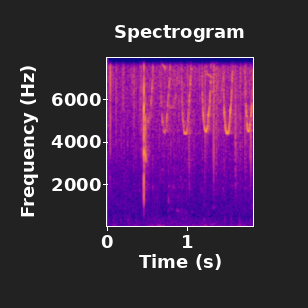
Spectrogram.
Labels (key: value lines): label: biophony, dolphin
recorder: SoundTrap 500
